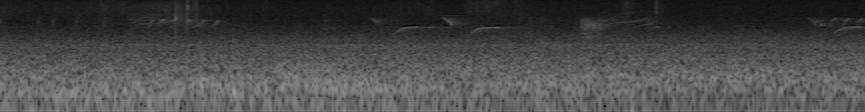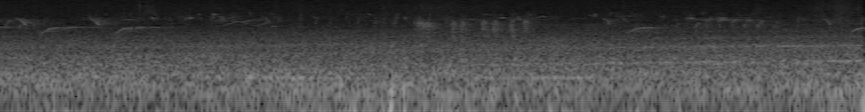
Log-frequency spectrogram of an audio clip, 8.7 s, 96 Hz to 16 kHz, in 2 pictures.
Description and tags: Gafarró, Mallarenga petita i Tallarol capnegre
Three species of birds singing in the pines in Prat of Llobregat. Recorded with a Zoom H1 recorder.
el-prat, spring, nature, Deltasona, birdsong, forest, birds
